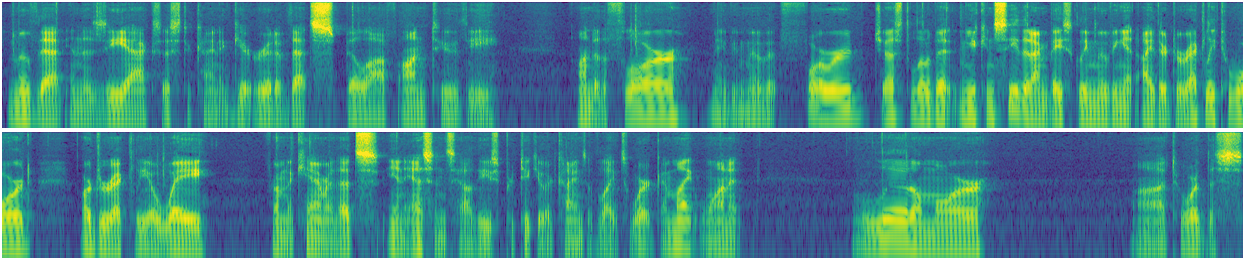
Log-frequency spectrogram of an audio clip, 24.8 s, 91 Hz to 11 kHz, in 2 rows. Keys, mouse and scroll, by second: 3.0 click, 6.3 g, 9.4 click, 12.6-13.9 scroll up 9, 13.9 g, 15.2 click, 17.9 g.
